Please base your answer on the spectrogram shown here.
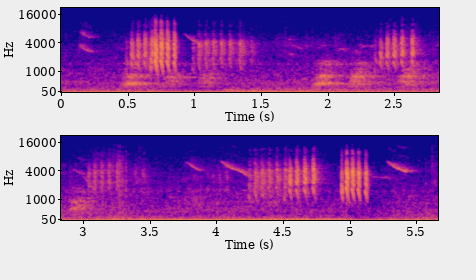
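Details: Treron calvus, African green pigeon, while feeding on apple: strong crackling pulse bursts interspersed with lower throaty notes and thin descending whistles, repeated through the recording.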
